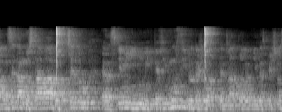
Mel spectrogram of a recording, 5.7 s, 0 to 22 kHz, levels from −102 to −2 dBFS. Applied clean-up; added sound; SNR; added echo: none; Cutlery, silverware; -2 dB; reverberation time 1.2 s.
